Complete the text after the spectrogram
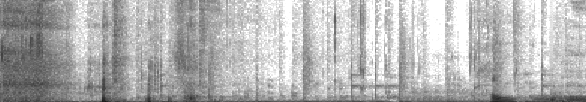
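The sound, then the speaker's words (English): Tonic water pours into a glass with an opening fizzy hiss, small splashes and drips, and a gurgling rise as the glass fills. Brief voice sounds occur alongside. “Tonic. Oh, I'm sorry. Water.”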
